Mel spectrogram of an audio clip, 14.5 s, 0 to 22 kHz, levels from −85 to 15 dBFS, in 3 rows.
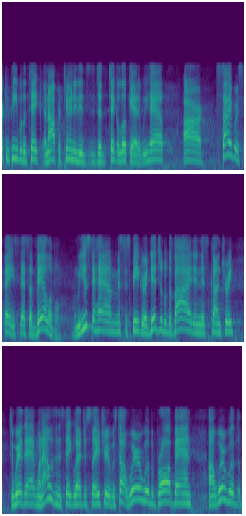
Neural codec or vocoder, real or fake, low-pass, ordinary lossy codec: codec, 24 kHz, 1.2 kbps, DualCodec; fake; 5.4 kHz; Opus, 24 kbps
